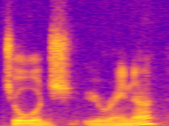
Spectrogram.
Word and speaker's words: Jorge Urena: And he presented some images that were taken by a Jorge Urena, I believe his name is pronounced George Urena, when he was on a flight from or to Peru.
